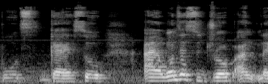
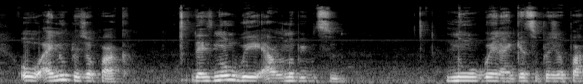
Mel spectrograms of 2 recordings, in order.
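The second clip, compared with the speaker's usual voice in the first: ordinary talk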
